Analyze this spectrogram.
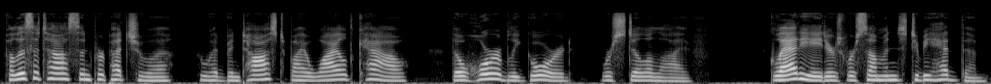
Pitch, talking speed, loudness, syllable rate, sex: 195 Hz, 140 wpm, -18 LUFS, 4.9 syllables/s, female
